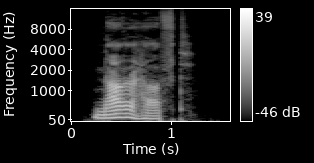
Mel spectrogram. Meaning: nutritious, nutrient, nourishing
- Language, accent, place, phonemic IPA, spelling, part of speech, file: German, Germany, Berlin, /ˈnaːɐ̯haft/, nahrhaft, adjective, De-nahrhaft.ogg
